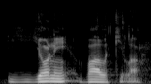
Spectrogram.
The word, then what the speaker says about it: Joni Valkila: I pronounce it Yonyi Valkila.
